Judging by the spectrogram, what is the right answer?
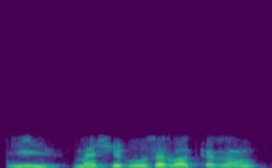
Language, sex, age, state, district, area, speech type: Urdu, male, 18-30, Uttar Pradesh, Shahjahanpur, urban, conversation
